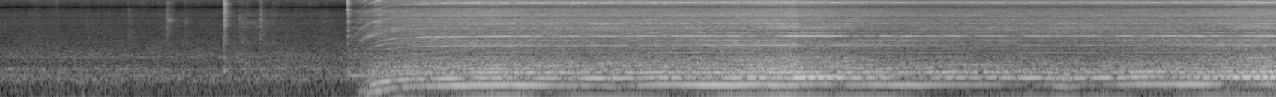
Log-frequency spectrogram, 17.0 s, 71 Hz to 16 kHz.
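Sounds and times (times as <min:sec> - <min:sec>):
vacuum cleaner switch click: 0:04.6 - 0:05.1
vacuum cleaner motor running: 0:04.6 - 0:17.0.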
